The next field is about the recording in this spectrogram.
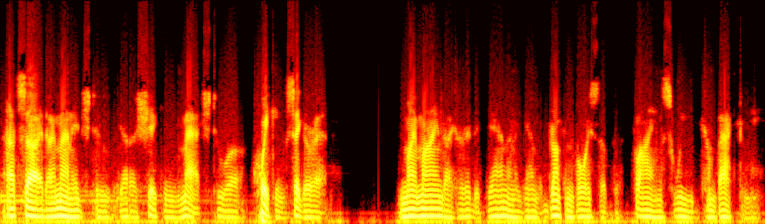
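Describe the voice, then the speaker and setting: An actor playing a hard-boiled private detective who narrates in terse, dry first-person lines in a 1940s radio drama. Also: male voice, a bass voice, fairly even intonation, unhurried. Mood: tense. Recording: dull vintage radio recording with music.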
